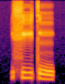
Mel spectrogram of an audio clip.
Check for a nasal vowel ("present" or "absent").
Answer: present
